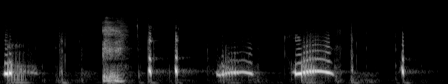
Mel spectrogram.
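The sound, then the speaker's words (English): A person imitates a wild turkey's purr, fairly loud: a few short, rolling, arched calls separated by sharp clicks and a brief breathy burst, with no talking. “Do that turkey purr again.”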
